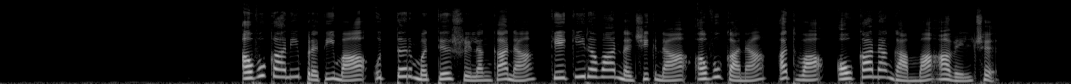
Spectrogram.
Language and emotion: Gujarati, neutral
